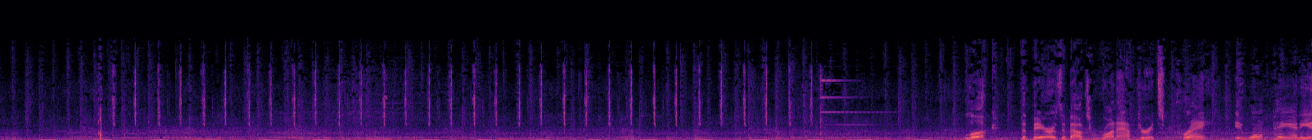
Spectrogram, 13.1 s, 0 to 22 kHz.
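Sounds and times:
angry swarm of bees buzzing: 0:00.0 - 0:13.1
rapid ticking clicks: 0:01.0 - 0:08.2
speech: 0:09.7 - 0:13.1.

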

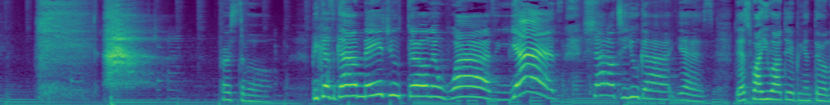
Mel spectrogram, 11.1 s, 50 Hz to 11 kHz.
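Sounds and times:
person breathing deeply: 0:00.4 - 0:02.4
speech: 0:03.0 - 0:11.0.

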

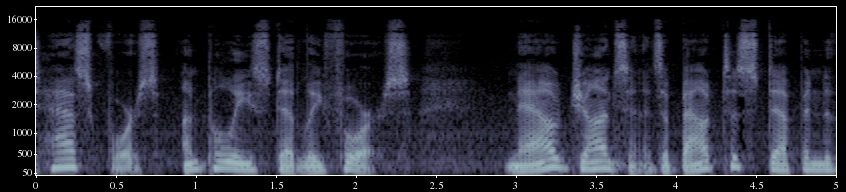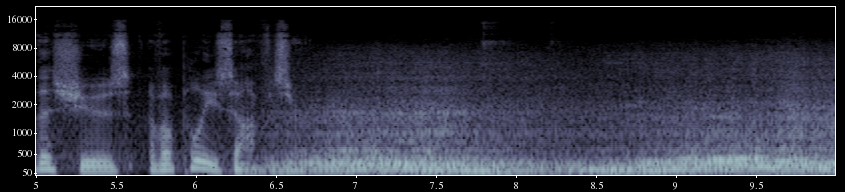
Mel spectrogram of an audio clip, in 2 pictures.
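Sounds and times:
speech: 0:00.1 - 0:07.6
motorcycle engine revving: 0:06.5 - 0:09.9.

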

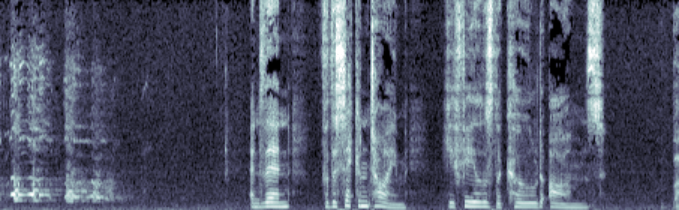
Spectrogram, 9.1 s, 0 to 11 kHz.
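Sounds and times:
dog howling: 0:00.0 - 0:02.0
speech: 0:03.4 - 0:08.1.

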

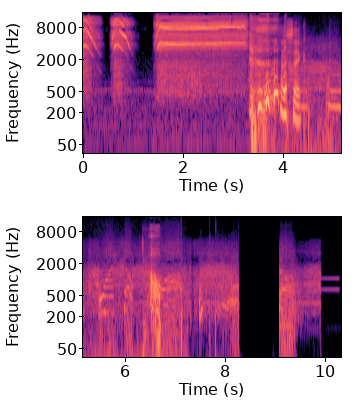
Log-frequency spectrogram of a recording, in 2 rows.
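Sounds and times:
sick person's drill-like wheezing whine: 0:00.0 - 0:03.5
laughter: 0:03.3 - 0:05.8
speech: 0:03.4 - 0:05.6.

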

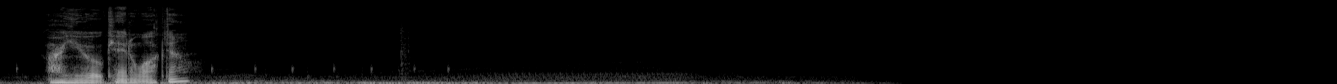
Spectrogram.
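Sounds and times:
car engine rumbling while parking at a convenience store: 0:00.0 - 0:08.8
speech: 0:00.6 - 0:02.0.

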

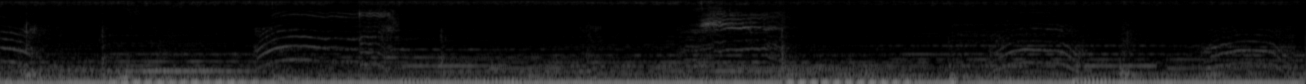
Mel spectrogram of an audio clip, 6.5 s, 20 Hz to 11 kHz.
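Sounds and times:
steady low hum: 0:00.0 - 0:06.5
cat meowing: 0:01.3 - 0:02.1, 0:03.4 - 0:04.0, 0:05.0 - 0:06.5.

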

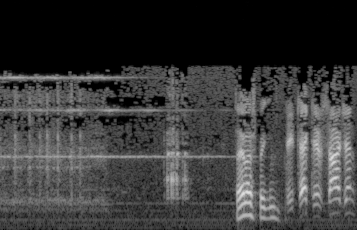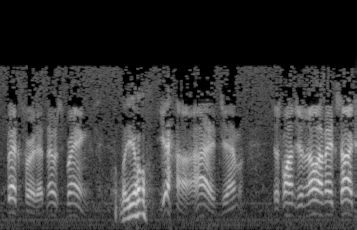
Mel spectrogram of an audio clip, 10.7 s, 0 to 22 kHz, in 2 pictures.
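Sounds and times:
old-style telephone bell ringing in an FBI field office: 0:00.0 - 0:03.8
speech: 0:03.6 - 0:10.7.

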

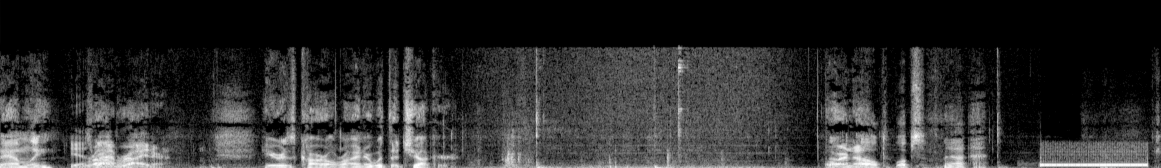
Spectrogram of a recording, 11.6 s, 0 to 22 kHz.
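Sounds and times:
speech: 0:00.0 - 0:04.6, 0:08.3 - 0:10.0
telephone dial tone of a phone call being placed: 0:10.4 - 0:11.5.

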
